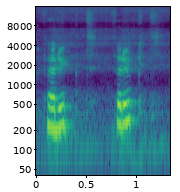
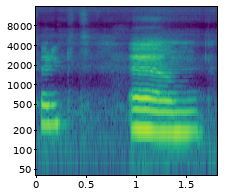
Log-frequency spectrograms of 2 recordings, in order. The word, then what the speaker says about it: Verrückt: Is it called Verrückt? – Verrückt. – Yeah. – I should have... I feel like your German pronunciation was better than mine. But Verrückt.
